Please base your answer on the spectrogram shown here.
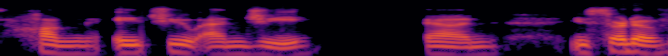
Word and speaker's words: hung: sa sa say so hung and notice the hung is not drawn out when when snotum sings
